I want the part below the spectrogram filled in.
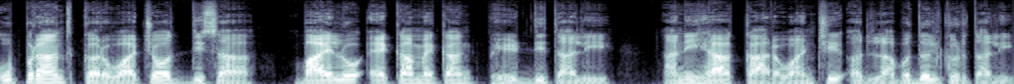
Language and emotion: Goan Konkani, neutral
